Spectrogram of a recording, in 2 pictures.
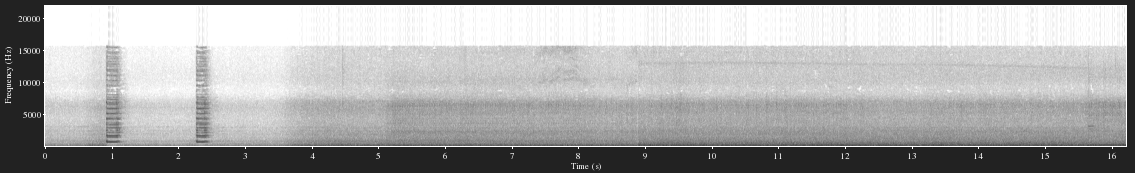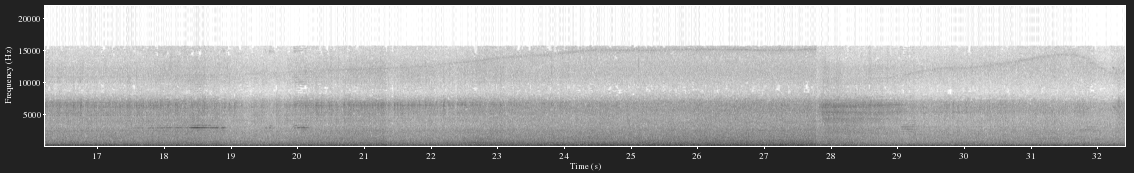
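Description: Two short horn toots in the first few seconds, then the steady low rumble of a moving bus's engine and road noise inside the cabin. The rumble swells about four seconds in and then holds.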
